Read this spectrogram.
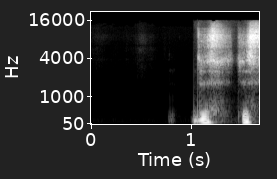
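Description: A man answers into a close microphone.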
